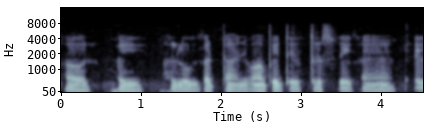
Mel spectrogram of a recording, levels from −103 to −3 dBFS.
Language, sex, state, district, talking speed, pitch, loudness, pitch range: Hindi, male, Uttar Pradesh, Budaun, 170 wpm, 95 Hz, -32 LUFS, 95-100 Hz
